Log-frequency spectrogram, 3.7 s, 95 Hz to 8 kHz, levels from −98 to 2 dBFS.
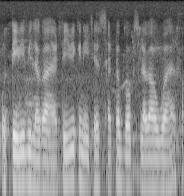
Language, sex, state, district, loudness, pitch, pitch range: Hindi, male, Chandigarh, Chandigarh, -18 LUFS, 115 Hz, 110-125 Hz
